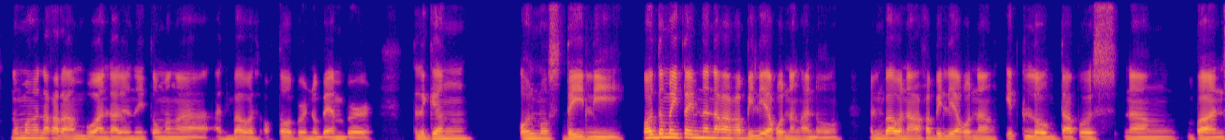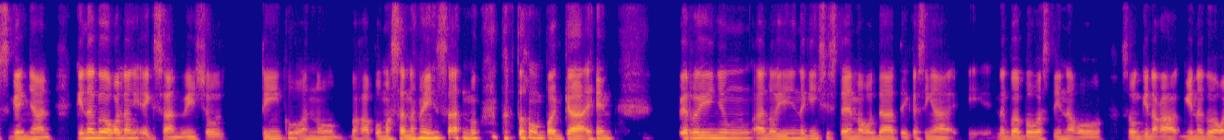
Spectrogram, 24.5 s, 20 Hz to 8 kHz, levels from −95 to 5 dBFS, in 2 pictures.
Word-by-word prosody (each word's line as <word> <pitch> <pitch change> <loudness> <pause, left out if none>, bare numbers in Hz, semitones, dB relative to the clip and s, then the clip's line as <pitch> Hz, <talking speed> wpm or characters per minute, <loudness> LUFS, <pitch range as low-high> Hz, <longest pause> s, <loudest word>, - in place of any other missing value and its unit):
nung 145 +2 -1
mga 150 0 -1
nakaraang 135 -2 0
buwan 120 -2 0
lalo 120 +1 0
na 120 - -4
itong 115 0 -5
mga 110 - -2 0.3
halimbawa 120 0 -3
October, 125 -1 -4
November, 110 -3 -1 0.4
talagang 135 +1 0 0.5
almost 140 +1 +1
daily, 115 -4 +1 0.2
although 185 +4 +8
may 200 -1 +6
time 195 -2 +4
na - - +6
nakakabili 150 -4 +2
ako 130 -1 +1
ng 125 0 -3
ano, 100 -1 -5 0.3
halimbawa 140 0 +5
nakakabili 135 +1 -1
ako 130 -1 0
ng 125 -1 -3 0.2
itlog 125 -5 +1
tapos 115 0 -1
ng 115 -1 -4
buns 115 -2 +2
ganyan 115 -3 -1 0.2
ginagawa 160 +1 +6
ko - - +6
lang 155 0 +1
yung - - -6
egg 135 - -9
sandwich. 115 +1 -2
So 130 +1 -4 0.4
tingin 135 -1 -1
ko 150 -1 -4
ano 115 -7 -6
baka 125 -1 -4
pumasa 125 +1 +1
na 140 - +3
'yun 160 +1 +8
sa 180 +3 +2
ano 155 -1 0 0.2
totoong 165 0 +3
pagkain. 135 0 +4 0.7
Pero 150 +2 +4
'yun 155 0 +2
yung 150 - -3 0.2
ano 140 -1 0
'yun 140 +2 -2
yung 145 - -2
naging 140 +1 -6
sistema 135 -3 -2
ko 120 - -3
dati 125 -1 -1
kasi 125 +3 -8
nga, 115 -2 -2 0.2
eh, 435 +1 -23
nagbabawas 125 -1 0
din 120 0 -6
ako 110 -2 -5 0.2
so - - -8
gina 130 0 -1 0.3
ginagawa 125 0 -2
130 Hz, 165 wpm, -22 LUFS, 115-140 Hz, 0.7 s, although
